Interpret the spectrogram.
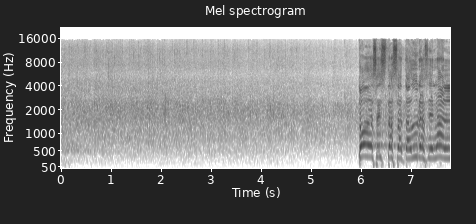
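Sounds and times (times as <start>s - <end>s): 
congregation applauding: 0.0s - 7.7s
speech: 6.2s - 7.7s.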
